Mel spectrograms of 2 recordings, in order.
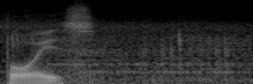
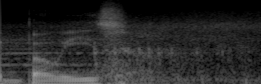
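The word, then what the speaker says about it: buoys: Also, as a side note, I've used the American pronunciation for that, but in Australia and in the UK, we just say boys. We don't say bowies.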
